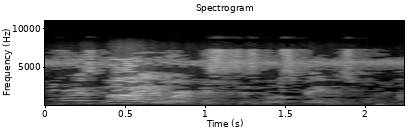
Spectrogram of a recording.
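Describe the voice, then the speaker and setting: An actor playing an earnest, exasperated theatergoer who gives emphatic, pedantic replies in a live stage comedy. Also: male voice, high voice, quick pace, dull audio, natural voice. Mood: defensive. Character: exasperated, earnest male theatergoer deferring to critics. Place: theater festival stage, recorded from the audience. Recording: very echoey, noisy, distant live stage capture.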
